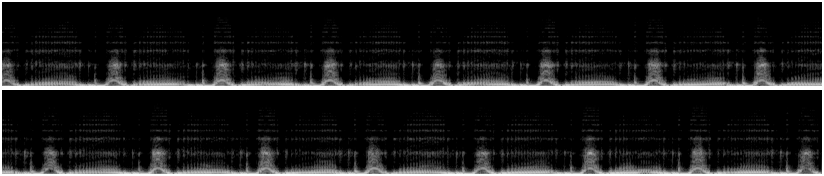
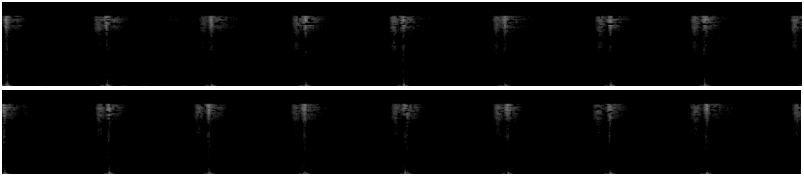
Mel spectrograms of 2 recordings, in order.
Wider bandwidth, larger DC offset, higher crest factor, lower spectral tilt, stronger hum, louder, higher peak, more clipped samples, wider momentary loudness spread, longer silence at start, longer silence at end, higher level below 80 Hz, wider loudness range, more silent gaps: second, 5.2 kHz vs 11.5 kHz; first, 2% vs under 0.1%; second, 10 dB vs 28 dB; first, -9 dB/octave vs 2.5 dB/octave; neither; first, -25 LUFS vs -38 LUFS; first, -8 dBFS vs -16 dBFS; neither; second, 5 LU vs 15 LU; about the same, 0 s vs 0 s; about the same, 0 s vs 0 s; first, -20 dBFS vs -68 dBFS; about the same, 2 LU vs 1 LU; neither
